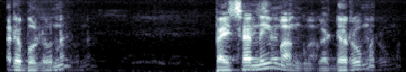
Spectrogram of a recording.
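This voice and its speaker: A man preaching a fiery religious sermon to a gathering, booming and drawn out, urging the crowd to call back. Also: sing-song, moderate pace.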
